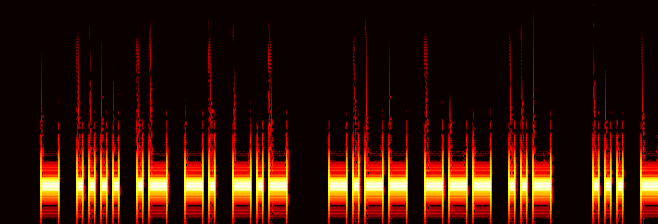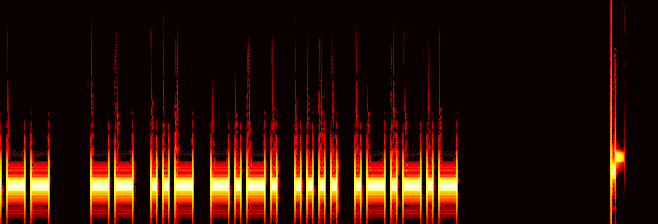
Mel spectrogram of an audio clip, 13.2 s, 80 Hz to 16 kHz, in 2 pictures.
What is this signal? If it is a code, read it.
Morse code, heard as a keyed tone, about 20 wpm, 700 Hz. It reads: THANK YOU SO MUCH.
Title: Sentences with 2-Word Phrases - 20wpm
